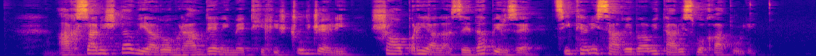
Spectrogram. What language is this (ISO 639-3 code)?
kat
